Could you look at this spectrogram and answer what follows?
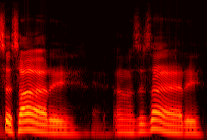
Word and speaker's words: Cesare: His name was Rodrigo Borgias, and he had a son, and for the longest time I've been calling him Cesar, but it turns out it's Cesare.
